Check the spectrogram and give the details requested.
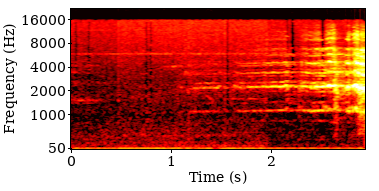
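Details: Nesting peregrine falcon pair at a nest cam in NSW, Australia, on 27 September, 05:00–08:30, while incubating three eggs: faint thin tones, then a sudden harsh, grating wail near the end, over a steady low hum.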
